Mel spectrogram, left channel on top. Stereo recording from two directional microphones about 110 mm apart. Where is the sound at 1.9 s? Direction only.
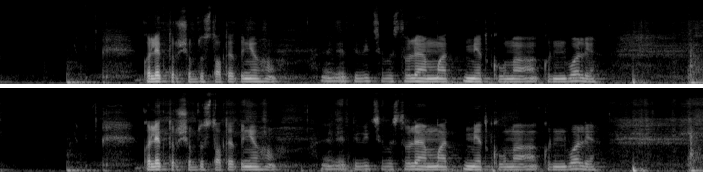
15° left (ahead or behind).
